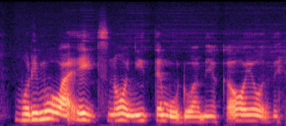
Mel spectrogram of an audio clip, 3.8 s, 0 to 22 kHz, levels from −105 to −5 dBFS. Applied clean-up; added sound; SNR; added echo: none; none; none; none.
